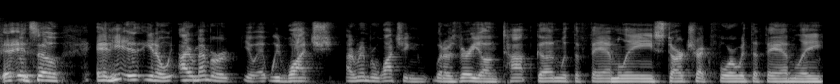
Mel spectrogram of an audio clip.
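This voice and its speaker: A man with an American accent has an unremarkable speaking voice. He speaks at a fairly high pitch with ordinary pitch variation. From Texas, Austin area. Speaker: movie YouTuber. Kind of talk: interview.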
